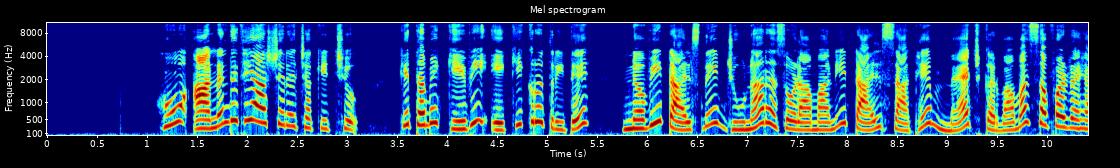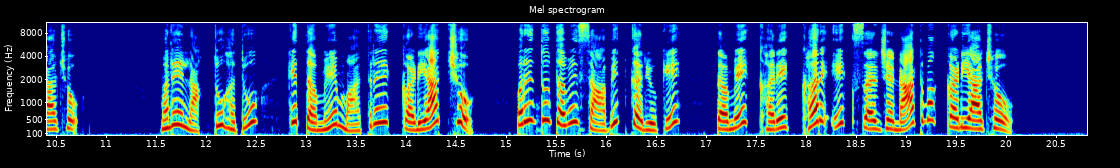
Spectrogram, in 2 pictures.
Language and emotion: Gujarati, surprised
